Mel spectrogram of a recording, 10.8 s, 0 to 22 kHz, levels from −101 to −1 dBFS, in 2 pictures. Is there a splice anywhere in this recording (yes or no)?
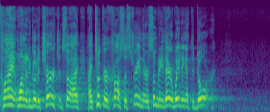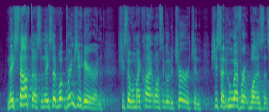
no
